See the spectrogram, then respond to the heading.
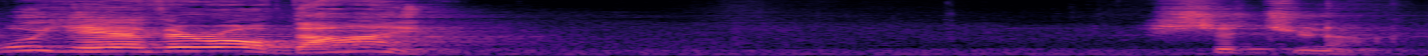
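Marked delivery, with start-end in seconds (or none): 0.0-1.2 higher, louder mock-breezy reply; dismissive mimicry. Woman reassuring visitor about bed bugs, dismissive. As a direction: imitate her brushing it off.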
